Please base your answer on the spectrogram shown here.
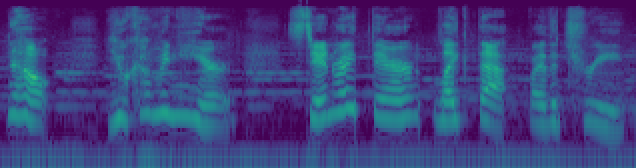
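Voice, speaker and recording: An actress playing a loving wife who screams in fear and later speaks tenderly. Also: female voice, high-pitched, a little slow, fairly bright tone, faint music behind. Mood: tender relief. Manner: emotional and tender. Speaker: wife Mary.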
